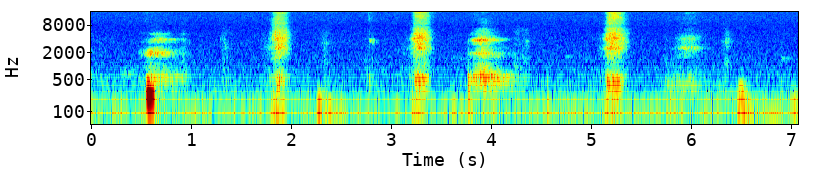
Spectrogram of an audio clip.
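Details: Sudden sneezing attack after an hour of itchy nose, sneezes growing faster until the nose was stuffy: about four explosive sneezes within seven seconds, quiet breaths between.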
